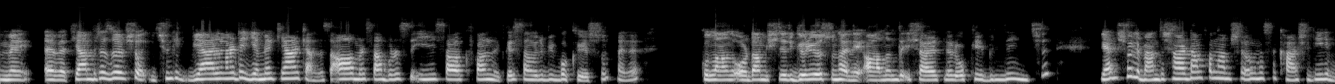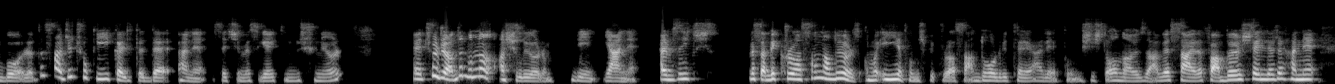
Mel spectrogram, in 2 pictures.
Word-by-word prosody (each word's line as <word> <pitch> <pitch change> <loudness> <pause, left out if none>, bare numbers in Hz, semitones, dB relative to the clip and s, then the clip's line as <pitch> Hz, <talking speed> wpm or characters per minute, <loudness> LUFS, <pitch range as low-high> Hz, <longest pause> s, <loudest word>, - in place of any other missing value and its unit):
Ne? 215 +2 +2
Evet, 210 0 +2
yani, 235 0 +5
biraz 270 +1 +1
öyle 285 0 +5
bir 270 - -4
şey 280 - +1
oldu. 210 - -8
Çünkü 275 -7 -2
bir 230 - +2
yerlerde 260 +3 +4
yemek 245 +1 +3
yerken 270 -3 +3
mesela, 190 +6 -1
"A, 250 +1 +7
mesela 240 -2 +2
burası 240 +2 -3
iyi, 235 0 0
sağlıklı." 220 -2 +2
falan 230 0 +3
dediklerinde 210 +3 -4
sen 220 -2 0
öyle 210 0 -1
bir 215 -2 -1
bakıyorsun 225 - -4
hani 205 +3 -6 0.6
kullandığı, 215 -1 +2
oradan 215 +1 +4
bir - - -1
şeyleri 220 0 +1
görüyorsun, 230 +2 +4
hani, 200 -5 +3
anında 210 +1 +2
işaretleri 210 0 +1
okuyabildiğin 215 +2 0
için. 330 - -9 0.5
Yani 245 +6 +3
şöyle, 335 0 +1
ben 215 +1 +3
dışarıdan 255 +4 +2
falan 285 -3 0
bir - - -5
şeyler 255 -3 -3
alınmasına 265 +2 -2
karşı 210 0 -3
değilim 235 -7 0
bu 165 -1 -2
arada. 415 - -8
Sadece 345 0 0
çok 320 -5 -8
iyi 245 0 -1
kalitede, 165 -4 -3
hani, 150 -7 -7
seçilmesi 165 -5 -12
gerektiğini 160 0 -9
düşünüyorum. 170 - -10 0.7
Eee, 245 -1 0
çocuğa 295 -2 +3
da 405 - -3
buna 355 -3 +1
aşılıyorum, 165 -8 -5 0.2
diyeyim 165 -6 -8
yani. 150 +1 -2 0.2
Hani 225 -1 +3
biz 215 - -6
hiç, 250 +1 -4 0.4
mesela 240 -4 +1
bir 250 - +2
kruvasan 250 +4 0
alıyoruz, 255 -6 +2
ama 200 0 -2
iyi 230 0 +3
yapılmış 195 - -4
bir - - -13
kruvasan, 170 - -6
doğru 180 -2 -4
bir 170 - -9
tereyağı 160 0 -8
ile 155 - -10
yapılmış, 240 -3 -13
işte 175 - -9
ona 175 -3 -4
özel 165 +4 -4
vs. 190 0 -14 0.3
falan. - - +2
Böyle 210 +2 +2
şeyleri, 235 +1 0
hani, 235 -1 0
225 Hz, 200 wpm, -15 LUFS, 200-250 Hz, 0.7 s, A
